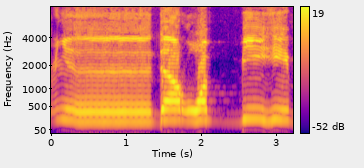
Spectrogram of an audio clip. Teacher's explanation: Jaza kita perhatikan nun sukun bertemu dengan dal, samar-samar.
